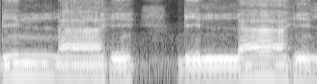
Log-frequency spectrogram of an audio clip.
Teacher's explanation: lamı ince okuyoruz çünkü kendisinden önceki harfin harekesi esreli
